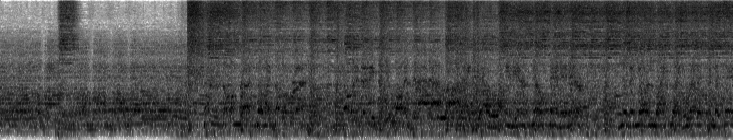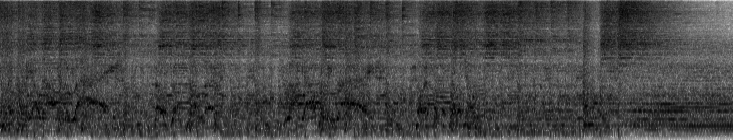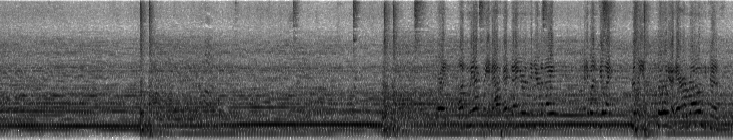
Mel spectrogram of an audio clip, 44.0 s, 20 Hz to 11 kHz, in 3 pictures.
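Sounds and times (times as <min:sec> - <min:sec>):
distorted guitar: 0:00.0 - 0:43.9
rock band playing loud: 0:00.0 - 0:43.9
drums and cymbals: 0:01.2 - 0:01.6, 0:03.7 - 0:28.4, 0:32.1 - 0:32.7, 0:36.4 - 0:38.3, 0:41.3 - 0:42.6.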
